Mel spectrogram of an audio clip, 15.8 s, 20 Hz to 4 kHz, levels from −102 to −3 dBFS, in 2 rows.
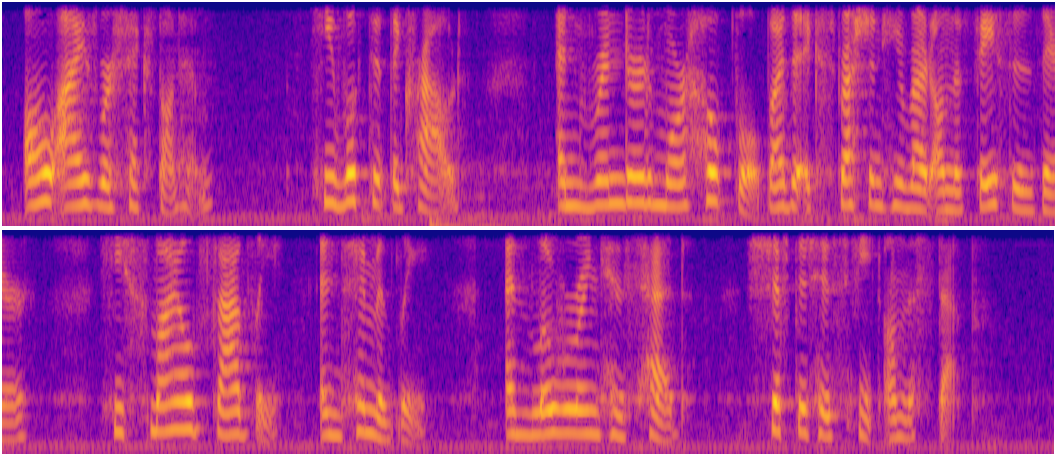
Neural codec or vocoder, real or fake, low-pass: none; real; 3.6 kHz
